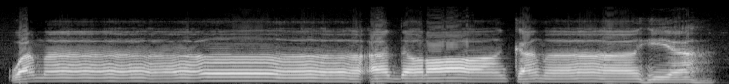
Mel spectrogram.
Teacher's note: Wamanya ini 5 harakat, walaupun boleh juga 2, tapi kebanyakan para ahli tajwid ini bersepakat di 5 harakat ya.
